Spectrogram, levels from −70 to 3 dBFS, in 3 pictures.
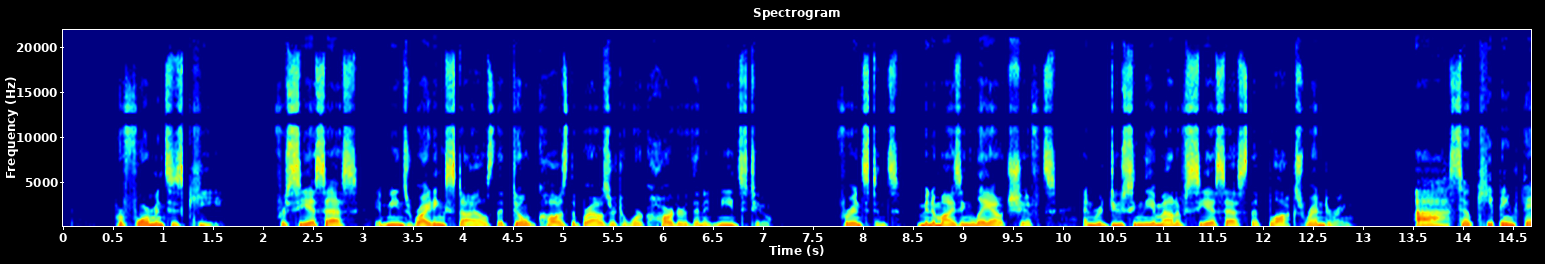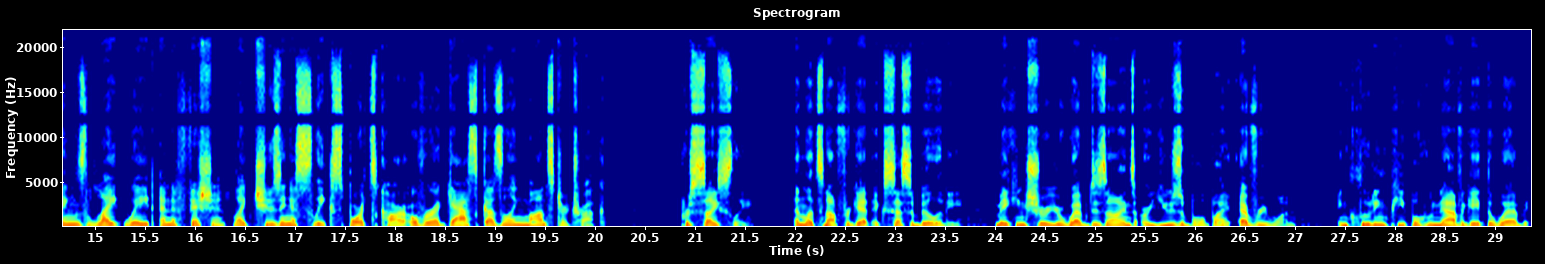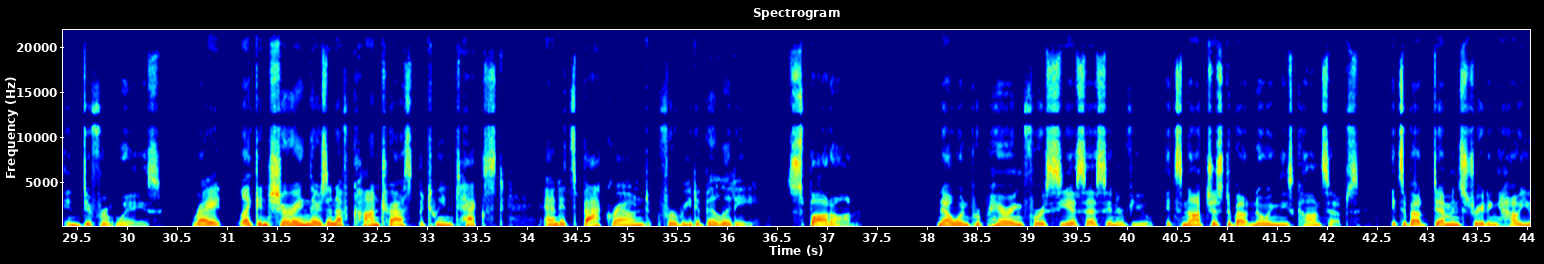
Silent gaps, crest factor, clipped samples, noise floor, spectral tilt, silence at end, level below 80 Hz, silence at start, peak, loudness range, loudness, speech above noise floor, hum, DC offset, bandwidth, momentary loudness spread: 13.35-13.50 s, 20.70-20.85 s, 30.49-30.64 s, 36.44-36.60 s; 20 dB; under 0.1%; -86 dBFS; -4.5 dB/octave; 0 s; -50 dBFS; 0.55 s; 0 dBFS; 3 LU; -20 LUFS; 66 dB; none; under 0.1%; over 20 kHz; 9 LU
